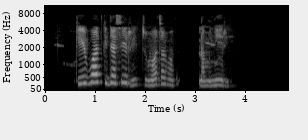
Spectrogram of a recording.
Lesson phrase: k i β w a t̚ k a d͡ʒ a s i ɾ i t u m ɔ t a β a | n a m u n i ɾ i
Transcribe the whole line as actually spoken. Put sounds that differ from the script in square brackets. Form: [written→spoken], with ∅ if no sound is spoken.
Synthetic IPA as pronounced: k i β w a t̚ k [a→i] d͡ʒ a s i ɾ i t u m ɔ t a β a | n a m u [n→ɲ] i ɾ i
